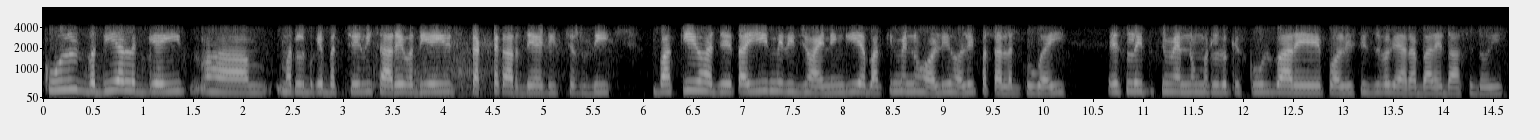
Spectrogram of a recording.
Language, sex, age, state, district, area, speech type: Punjabi, female, 18-30, Punjab, Muktsar, urban, conversation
